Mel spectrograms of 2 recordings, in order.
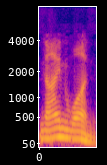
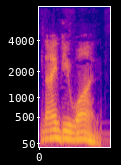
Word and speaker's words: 91: first production model the ff-91 pronounced 9 1 not 91.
